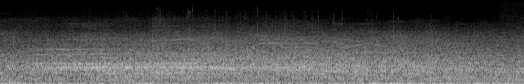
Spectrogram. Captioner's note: crowd applauding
